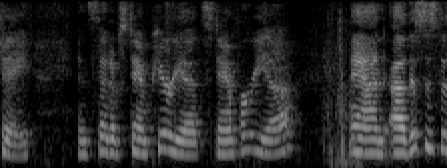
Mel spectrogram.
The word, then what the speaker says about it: Stamperia: I'm back today to finish working on my stamp RIA I just discovered that I was pronouncing the company name wrong when I was over at CH a instead of Stamp period Stamper yeah and this is the spring botanical so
